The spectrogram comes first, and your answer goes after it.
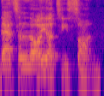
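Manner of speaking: imitating the deep quote. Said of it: "How you said it?".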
